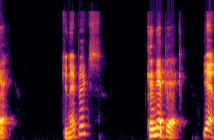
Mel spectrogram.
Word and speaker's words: Knipex: Does it say the pronounce Knipex? Knipex.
